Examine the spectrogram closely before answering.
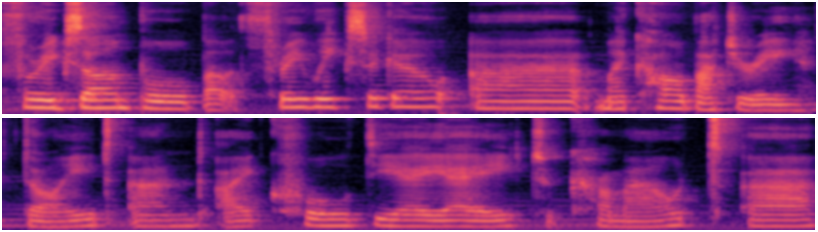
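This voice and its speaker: With a German accent, a woman speaks at a very slow pace in a very deep, low pitch, with ordinary pitch variation and hardly any pauses. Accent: German-speaking foreign. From South Tyrol, northern Italy (German-speaking). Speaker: essay contributor recounting migration. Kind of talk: personal testimony. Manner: halting, many fillers and self-corrections.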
